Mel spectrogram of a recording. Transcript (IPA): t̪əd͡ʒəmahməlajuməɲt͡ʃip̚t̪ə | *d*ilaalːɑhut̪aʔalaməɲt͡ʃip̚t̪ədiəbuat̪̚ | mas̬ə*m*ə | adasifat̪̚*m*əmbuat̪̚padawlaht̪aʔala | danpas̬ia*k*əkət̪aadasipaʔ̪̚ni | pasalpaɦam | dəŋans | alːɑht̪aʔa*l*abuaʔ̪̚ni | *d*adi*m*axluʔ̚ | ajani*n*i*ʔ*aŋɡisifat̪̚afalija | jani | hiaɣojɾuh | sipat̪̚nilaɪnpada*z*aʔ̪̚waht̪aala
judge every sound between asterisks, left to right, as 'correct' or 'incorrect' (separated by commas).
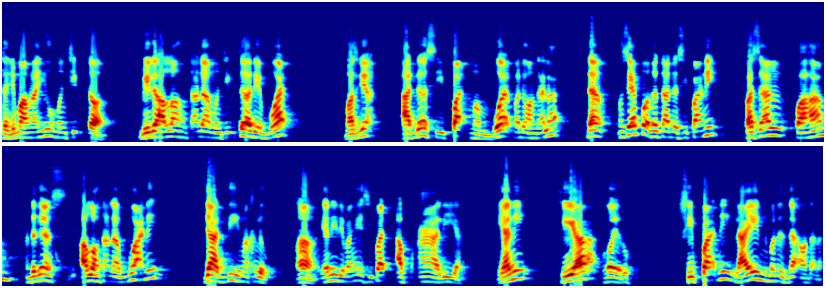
incorrect, incorrect, correct, incorrect, correct, incorrect, correct, incorrect, incorrect, correct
